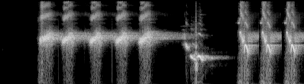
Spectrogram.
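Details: White-rumped shama masteran song, described as full of varied phrases and mimicry: five loud, buzzy high chirps about twice a second, a sharp downward whistle, then three more harsh chirps.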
